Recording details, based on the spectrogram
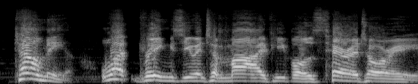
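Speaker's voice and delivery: proud winged ruler voice. Voicing the Emperor of the Green greeting visitors to his woods: Emperor of the Green voice. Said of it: "As he flares out his wings".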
